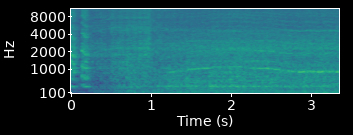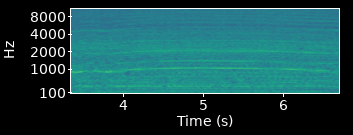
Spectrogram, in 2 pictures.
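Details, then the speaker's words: Honda Prelude VTi 5th gen, H22A5 2.2 VTEC, idling after repeated timing belt refits with the balance-belt idler removed: the belt no longer rubs, but a thin whistling tone near the front of the engine persists. Its source is unidentified. "Mais alors, qu'est-ce qui génère ce bruit à la con? Mystère."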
